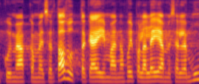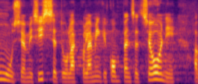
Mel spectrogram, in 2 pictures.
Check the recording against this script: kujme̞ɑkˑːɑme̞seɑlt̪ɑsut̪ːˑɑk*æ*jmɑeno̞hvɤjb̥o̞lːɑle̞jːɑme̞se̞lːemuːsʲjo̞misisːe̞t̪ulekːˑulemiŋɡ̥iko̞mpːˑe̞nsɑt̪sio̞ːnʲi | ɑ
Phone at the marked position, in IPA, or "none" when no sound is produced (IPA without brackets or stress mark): æ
